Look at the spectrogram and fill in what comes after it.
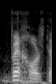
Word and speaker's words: Weghorst: Weghorst, ¿cómo se dice así? – Weghorst, el delantero.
